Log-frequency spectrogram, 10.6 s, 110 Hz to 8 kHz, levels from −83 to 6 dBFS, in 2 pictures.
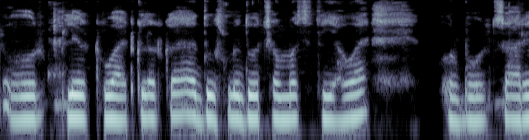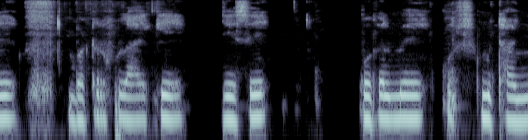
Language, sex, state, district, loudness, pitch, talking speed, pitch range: Hindi, male, Bihar, Lakhisarai, -19 LUFS, 215 Hz, 130 wpm, 210-225 Hz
